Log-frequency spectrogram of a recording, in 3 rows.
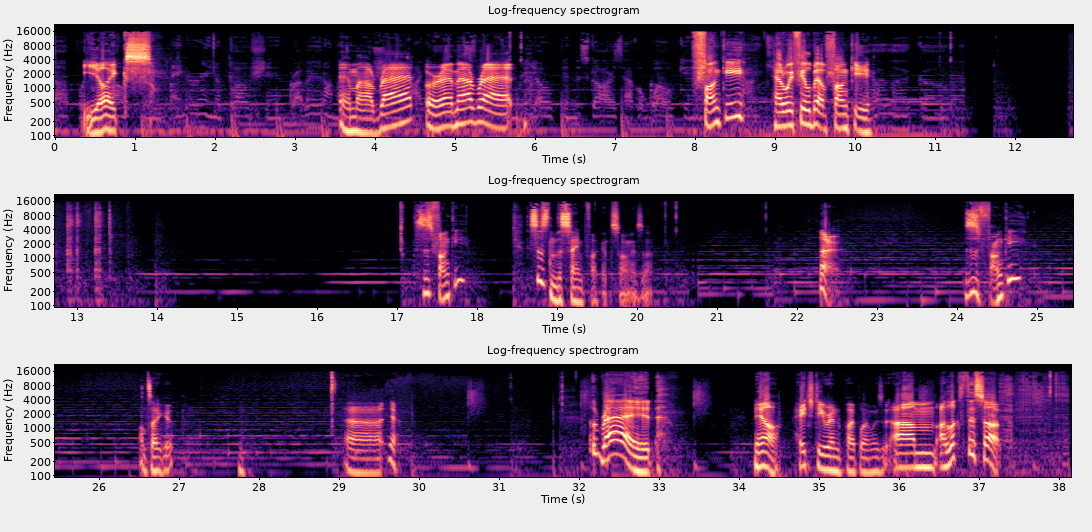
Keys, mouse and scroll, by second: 5.7 click, 9.1 click, 11.1 click, 20.4 click, 21.5 click, 31.0 click.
